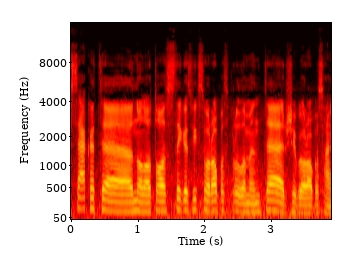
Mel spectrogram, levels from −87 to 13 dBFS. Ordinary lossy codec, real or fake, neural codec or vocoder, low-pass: MP3, 64 kbps; fake; vocoder, 44.1 kHz, 128 mel bands every 512 samples, BigVGAN v2; 14.4 kHz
